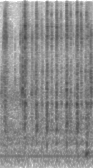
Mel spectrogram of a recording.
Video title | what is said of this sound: Yobo NES Game Console | you hold the controller. It rattles.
